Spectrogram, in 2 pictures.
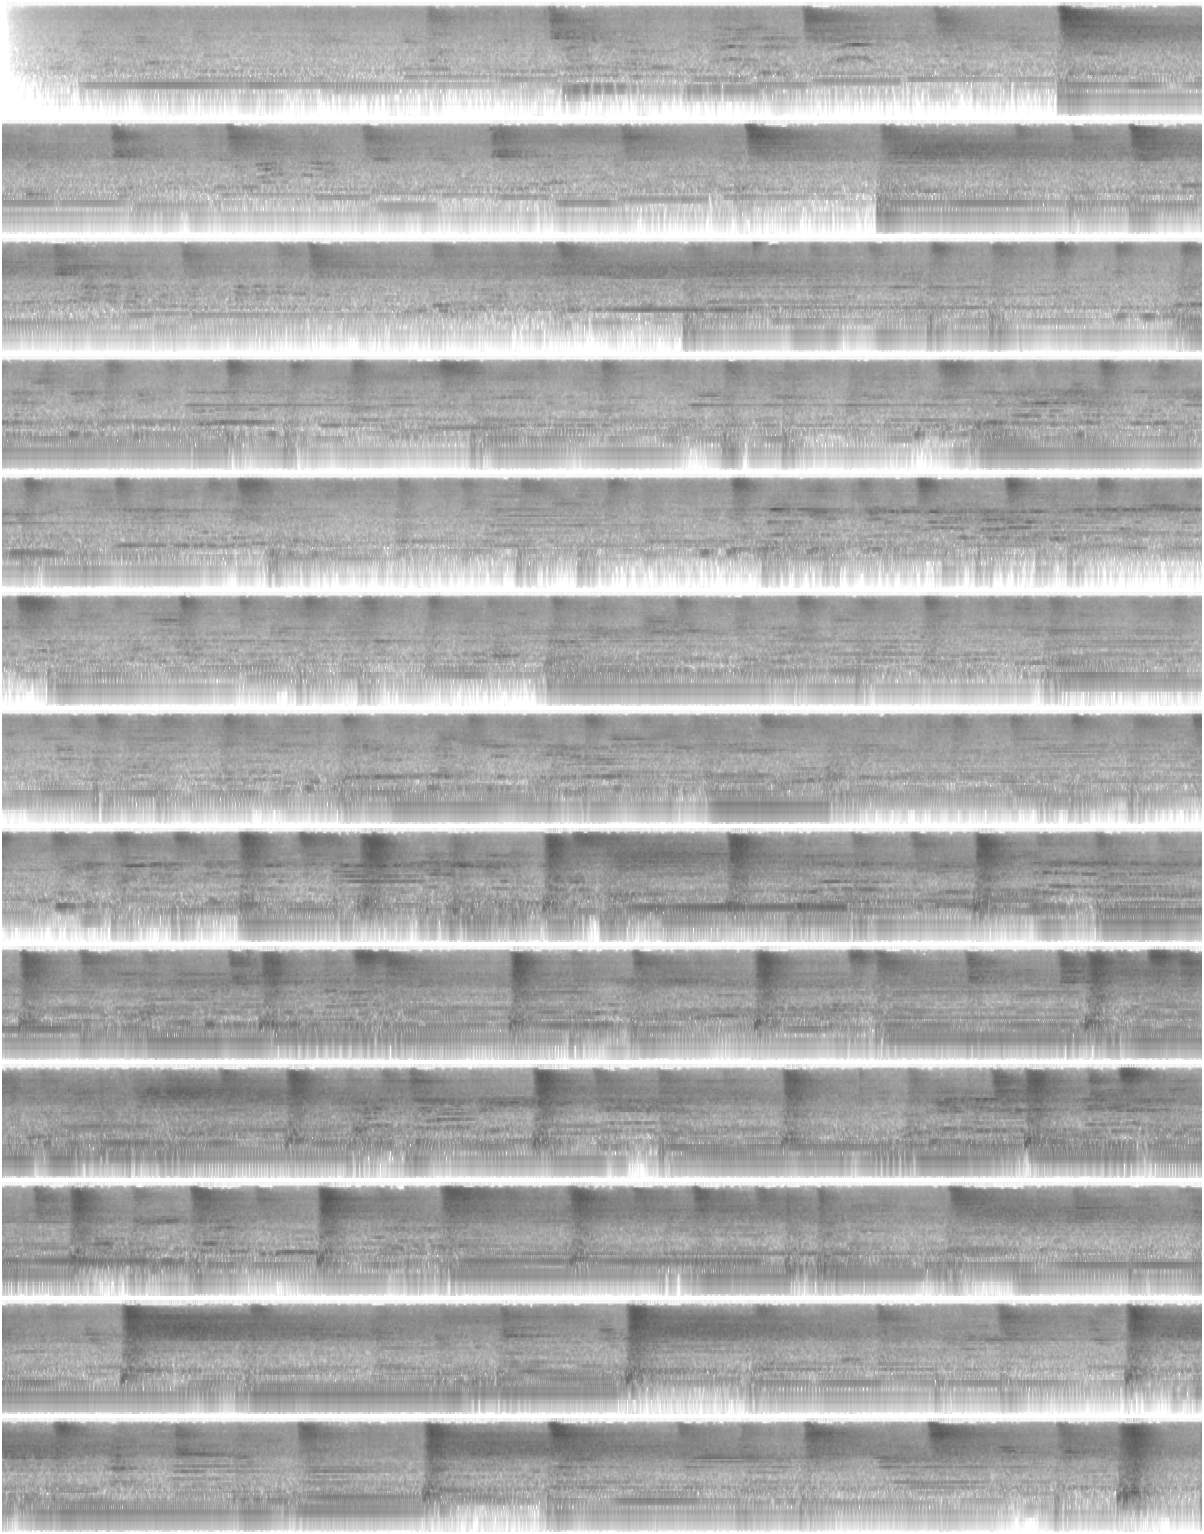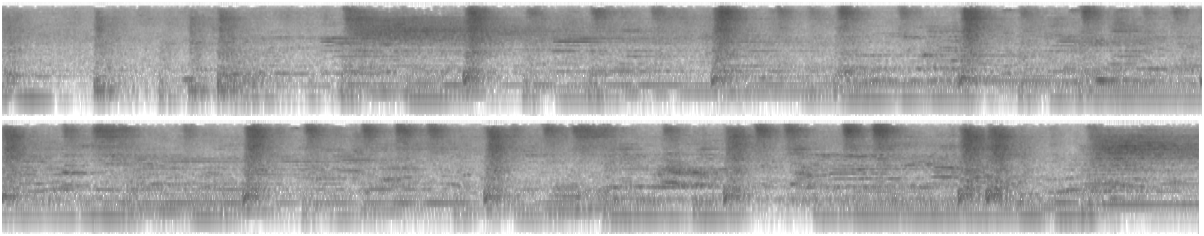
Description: performed by the band from the neighborhood last night.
